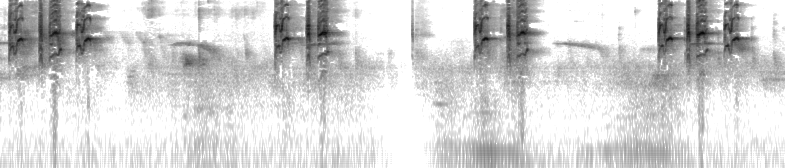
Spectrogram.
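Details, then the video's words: Crimson sunbird, known locally as kolibri sepah raja, giving bright high-pitched twittering phrases of about three sharp chirps, repeated roughly every two and a half seconds in a quiet setting. "Burung KOLIBRI SEPAH RAJA anda asektika langsung NYAUT"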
